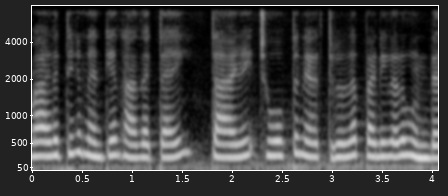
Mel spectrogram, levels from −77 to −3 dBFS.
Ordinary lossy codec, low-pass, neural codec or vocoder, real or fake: none; 7.2 kHz; codec, 16 kHz, 0.5 kbps, FunCodec, trained on LibriTTS, 25 frames a second; fake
